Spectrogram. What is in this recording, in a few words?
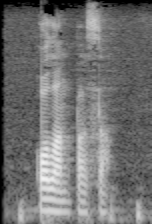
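"оланпаса", Komi, male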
